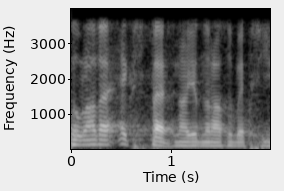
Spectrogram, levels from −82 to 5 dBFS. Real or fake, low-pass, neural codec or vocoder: fake; 3.6 kHz; codec, 16 kHz in and 24 kHz out, 1.1 kbps, FireRedTTS-2 codec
